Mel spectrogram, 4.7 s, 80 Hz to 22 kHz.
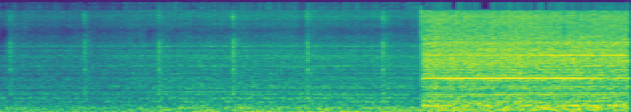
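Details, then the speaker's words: Birch RV 5 kW diesel heater on a power station shortly after startup: glow plug now off, fan still at full speed, drawing about 42 W. Steady fan rush with faint regular ticking; normal heater fan operation. "So, the glow [music] plug has gone out now, but the fan is still at full speed, but we're already at about 42 watts."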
